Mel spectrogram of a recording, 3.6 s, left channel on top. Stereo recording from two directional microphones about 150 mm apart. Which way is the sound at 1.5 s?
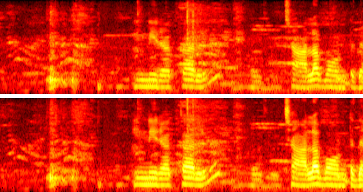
40° right (ahead or behind).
